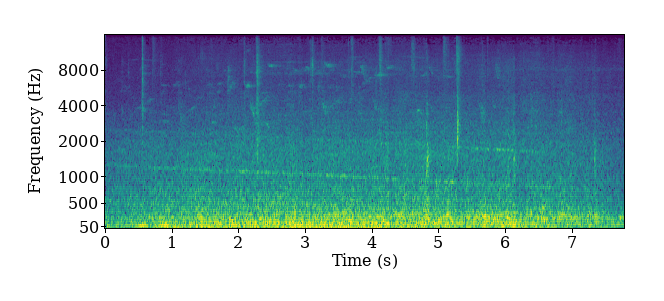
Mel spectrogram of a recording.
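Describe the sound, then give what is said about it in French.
The Ficelle, a small rack railway train in Lausanne, gives a steady low mechanical rumble. It is dense and continuous throughout, with a few faint high clicks and squeaks above it. “celui qui reconnaît le petit train à crémaillère de la ficelle à Lausanne, en fait un élément structurant et naturel du paysage sonore d'ensemble.”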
